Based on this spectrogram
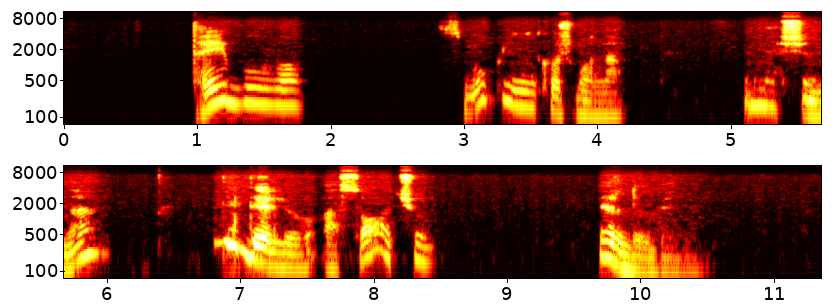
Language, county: Lithuanian, Vilnius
